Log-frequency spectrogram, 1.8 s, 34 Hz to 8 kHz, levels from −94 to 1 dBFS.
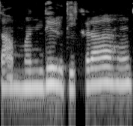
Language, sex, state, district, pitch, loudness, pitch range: Hindi, female, Bihar, Araria, 200 Hz, -22 LUFS, 185-210 Hz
